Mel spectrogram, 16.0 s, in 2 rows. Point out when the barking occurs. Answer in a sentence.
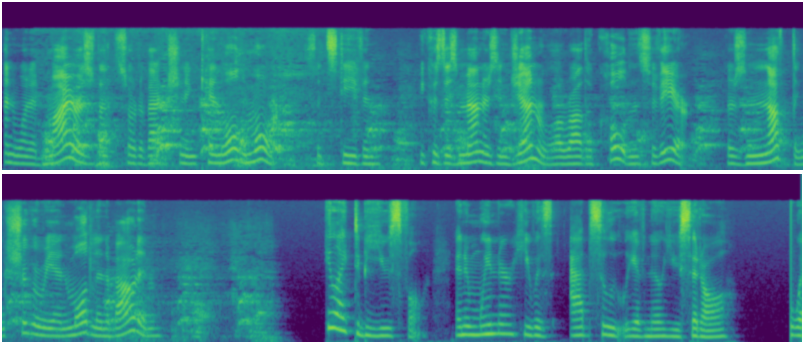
You can hear the barking from 0.3 to 10.8 s.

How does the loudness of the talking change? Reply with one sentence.
The loudness of the talking stays about the same.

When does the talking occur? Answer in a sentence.
You can hear the talking from 0.0 to 9.6 s and from 11.2 to 15.9 s.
